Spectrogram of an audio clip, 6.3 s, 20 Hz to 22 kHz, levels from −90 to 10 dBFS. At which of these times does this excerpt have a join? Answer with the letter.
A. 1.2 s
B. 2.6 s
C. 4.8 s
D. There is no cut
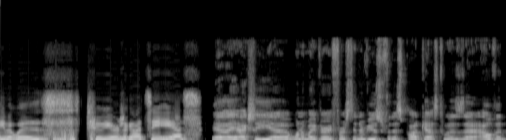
B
